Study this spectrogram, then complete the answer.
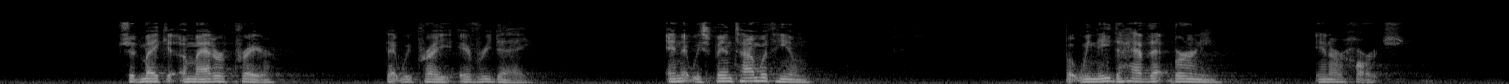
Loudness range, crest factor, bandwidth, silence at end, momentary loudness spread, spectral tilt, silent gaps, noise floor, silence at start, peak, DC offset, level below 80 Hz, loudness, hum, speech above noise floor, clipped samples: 5 LU; 22 dB; 7.6 kHz; 0.75 s; 15 LU; -6 dB/octave; none; -60 dBFS; 1.2 s; -12 dBFS; under 0.1%; -56 dBFS; -32 LUFS; none; 29 dB; under 0.1%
